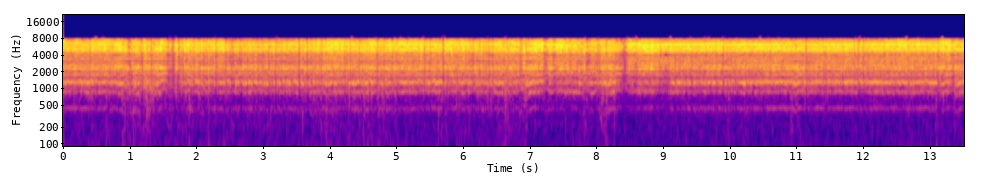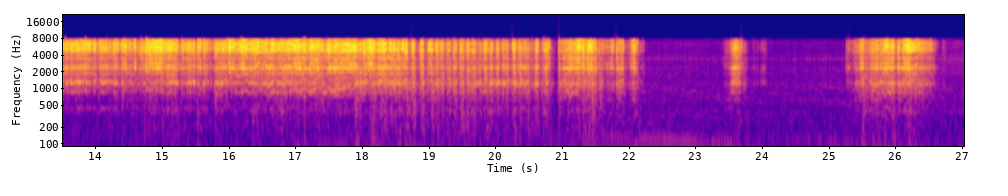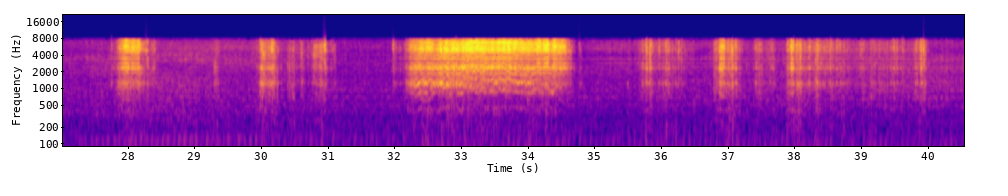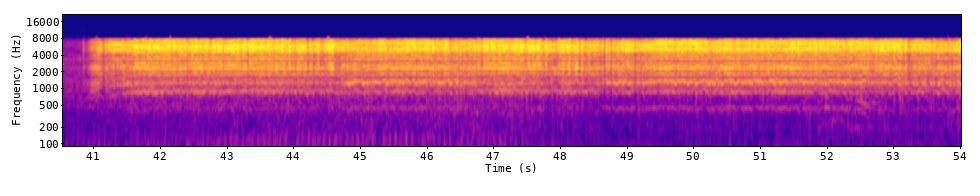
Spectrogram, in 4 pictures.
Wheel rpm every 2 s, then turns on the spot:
110, 110, 110, 120, 120, 110, 120, 120, 110, 70, 70, 10, 20, 20, 20, 10, 100, 30, 20, 20, 50, 110, 110, 120, 120, 110, 110.
28-30 34-40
